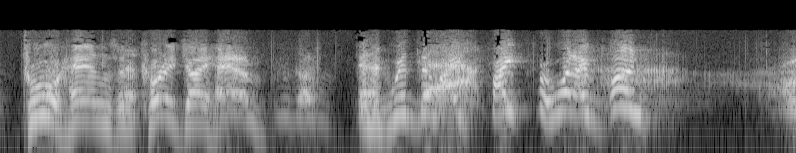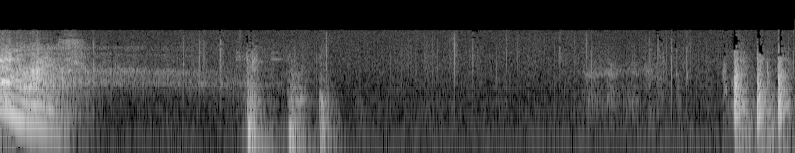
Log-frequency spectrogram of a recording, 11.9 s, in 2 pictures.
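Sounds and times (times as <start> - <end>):
speech: 0.4 - 5.0, 5.9 - 6.6
knocking on a door: 7.8 - 8.6, 11.4 - 11.9.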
